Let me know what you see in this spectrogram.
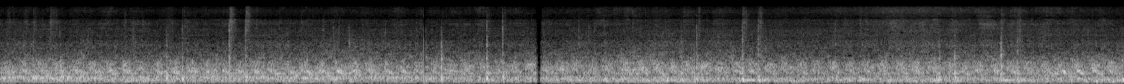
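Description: Steam-hauled miniature railway train running steadily along the track, heard from an open carriage: a continuous rolling rumble of the wheels on the rails, with a few sharp clicks over rail joints.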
